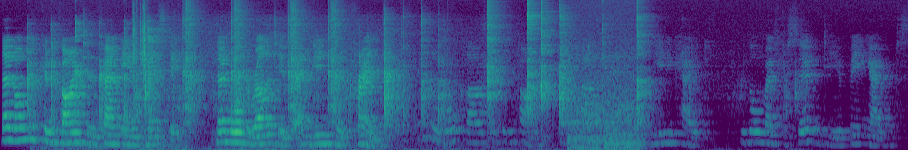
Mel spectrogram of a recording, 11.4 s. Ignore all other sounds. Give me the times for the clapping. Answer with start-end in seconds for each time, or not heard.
0.3-8.1.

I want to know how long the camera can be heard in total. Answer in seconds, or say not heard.
3 s.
